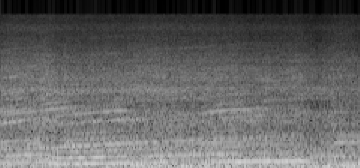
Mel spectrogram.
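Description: Kawasaki Ninja sport bike's engine under acceleration, with wind rush on the microphone. An upshift about half a second in drops the pitch, the note climbs slowly again, and it drops once more about four seconds in.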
